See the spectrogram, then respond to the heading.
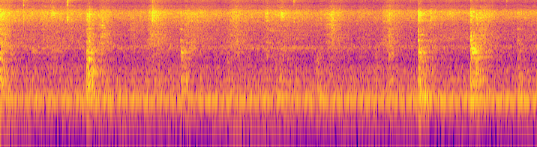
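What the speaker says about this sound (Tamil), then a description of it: "இப்போ அதை நல்லா கிளறி விட்டுக்கலாம்" Cluster bean stir-fry with chili powder being stirred in a pan: a steady sizzle runs throughout while the spoon scrapes and clinks against the metal at irregular intervals, close and moderately loud.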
